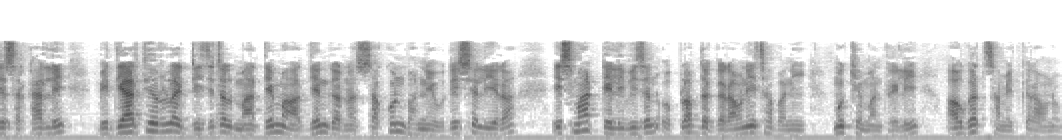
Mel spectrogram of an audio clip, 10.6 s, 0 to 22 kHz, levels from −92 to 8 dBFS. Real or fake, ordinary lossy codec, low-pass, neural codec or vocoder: real; AAC, 48 kbps; 7.2 kHz; none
